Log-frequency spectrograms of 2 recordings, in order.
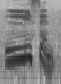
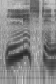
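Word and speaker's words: listen: लिखा है लिसन। लेकिन काफी लोग इसको पढ़ते हैं लिस्टेन। यहां इसका उच्चारण करते हैं भैया। इसका उच्चारण आपको नहीं कहना है इस टी का।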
